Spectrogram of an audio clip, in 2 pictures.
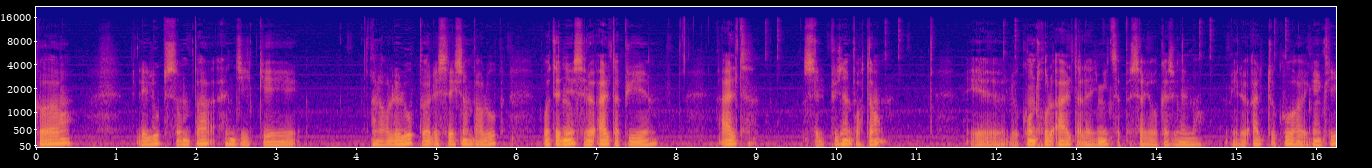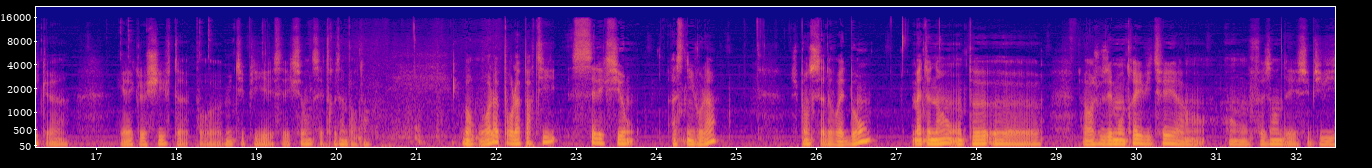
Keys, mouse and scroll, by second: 9.3 alt+right click, 12.2 alt+right click, 14.0 ctrl+alt+right click, 14.7 alt+right click, 17.5 alt+shift+right click, 18.4 alt+shift+right click.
